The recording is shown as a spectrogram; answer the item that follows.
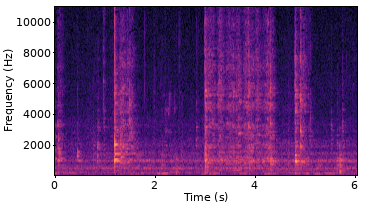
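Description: A metal spoon stirring and scraping around a small enamel saucepan of sauce, with a couple of sharper clinks against the pan about one and three seconds in.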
